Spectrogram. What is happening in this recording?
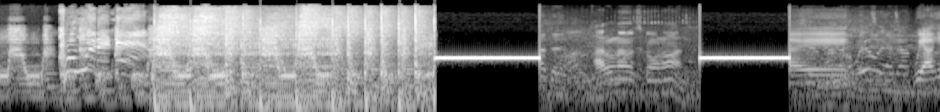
Heavy rock music followed by a bleep, adult male voice then another bleep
